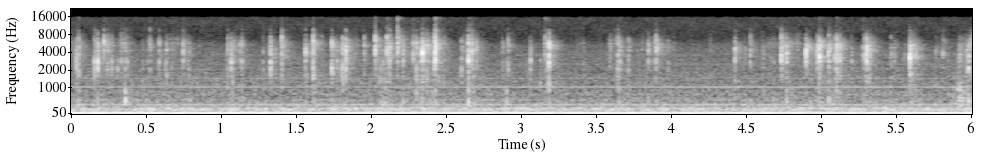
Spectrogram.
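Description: Small foil instant-ramen soup sachet crinkling and crackling in the hands as it is handled, a quick irregular run of small crackles and clicks over a steady low hum.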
